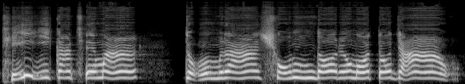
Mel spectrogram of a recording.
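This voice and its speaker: This is a cartoonish character voice with fairly even intonation. The pace is very slow. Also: woman, high pitch for a woman. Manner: calm, fatherly.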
